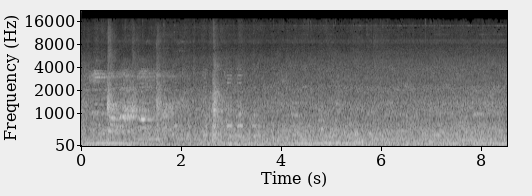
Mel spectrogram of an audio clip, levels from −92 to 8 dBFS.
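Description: An everyday sound recording with nothing technically wrong to be heard anywhere in it. No dropouts, distortion or other defects appear at any point.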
